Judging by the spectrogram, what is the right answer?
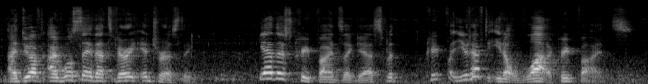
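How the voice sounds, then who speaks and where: Young guy streaming a game, pretty lively voice, bounces up and down, kinda high for a dude, jokes with chat. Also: brisk, a little hiss or hum. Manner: animated, joking, talks to chat by name. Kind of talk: casual livestream commentary, chatting with viewers.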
